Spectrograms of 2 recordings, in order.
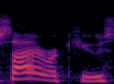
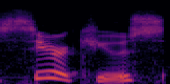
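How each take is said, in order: First: Syracuse is said with a British pronunciation. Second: Syracuse is said with an American pronunciation.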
